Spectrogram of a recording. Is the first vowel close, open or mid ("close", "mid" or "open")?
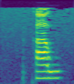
open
